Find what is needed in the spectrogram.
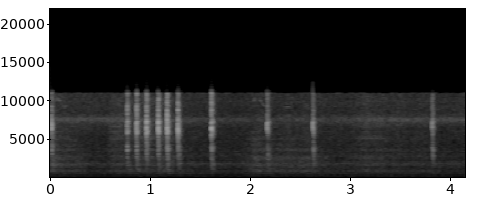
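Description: Small plastic clicks from the 2018 Mercedes CLS's centre-console touchpad and controller being worked through the infotainment menus. A quick run of about six clicks comes about a second in, then single clicks at uneven gaps.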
